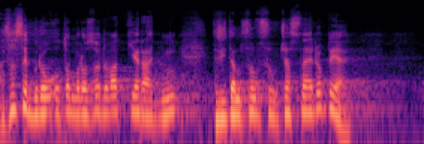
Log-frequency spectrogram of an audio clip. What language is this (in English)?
Czech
